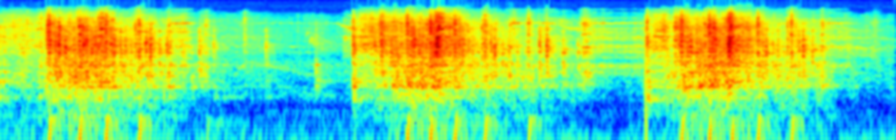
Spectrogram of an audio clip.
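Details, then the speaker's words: Cold small engine on a trash-found edger said to burn oil, possibly overfilled with oil: three pull-cord bursts of quick chugging pops die off without catching because the choke was left all the way off; once the choke is set, it runs. "Is this a choke? That might help. Assuming the gas is good. Which way is Oh, that was all the way off for the choke."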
